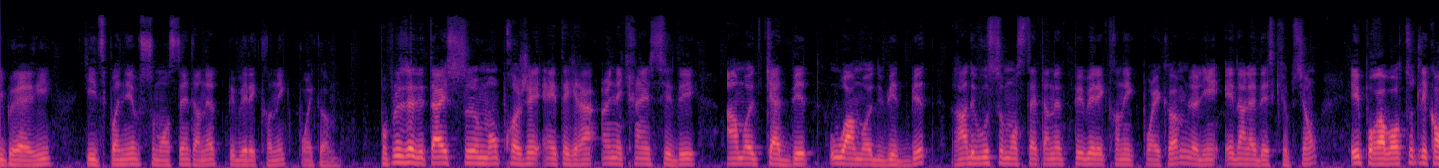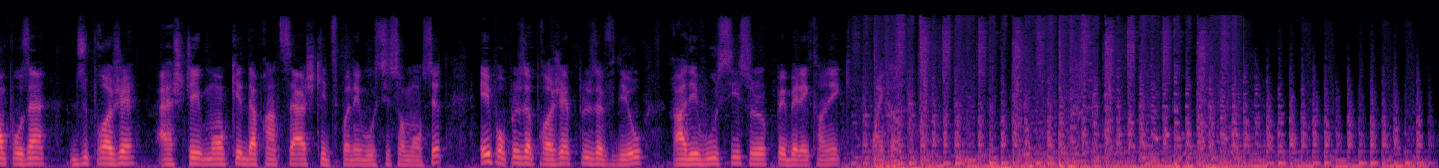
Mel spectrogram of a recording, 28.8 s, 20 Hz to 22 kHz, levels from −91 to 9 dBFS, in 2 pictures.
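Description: No technical faults are audible anywhere in the recording.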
